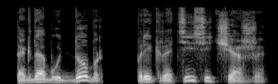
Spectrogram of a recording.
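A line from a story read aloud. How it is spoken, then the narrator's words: Firm, somewhat irritated. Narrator (Russian): решительно и даже несколько раздраженно заявила мать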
